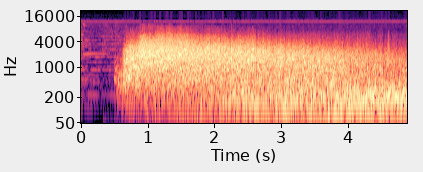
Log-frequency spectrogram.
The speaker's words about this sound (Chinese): 这时候，只听见轰隆隆的一声巨响，小黑猫一哆嗦，它来不及多想，从地上一跃而起，竖起尾巴，一路狂奔，飞快地跑回了家。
